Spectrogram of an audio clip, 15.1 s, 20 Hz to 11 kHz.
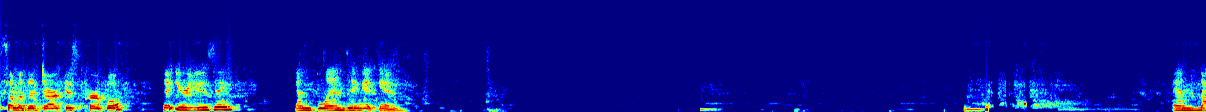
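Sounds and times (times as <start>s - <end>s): person's voice: 3.7s - 5.1s, 14.7s - 15.0s.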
